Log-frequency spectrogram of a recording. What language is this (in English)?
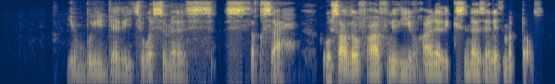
Kabyle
